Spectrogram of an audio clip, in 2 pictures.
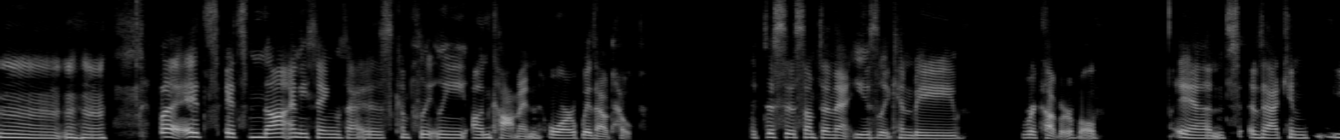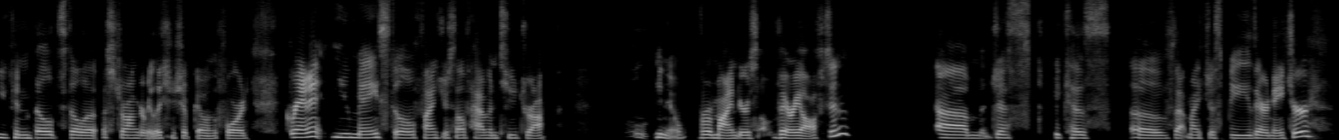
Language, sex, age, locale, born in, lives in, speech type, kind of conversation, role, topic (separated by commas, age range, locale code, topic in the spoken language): English, female, 35-39, en-US, United States, United States, conversation, advice, advisor, How can I get my messy roommate to keep common areas clean without damaging our relationship?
